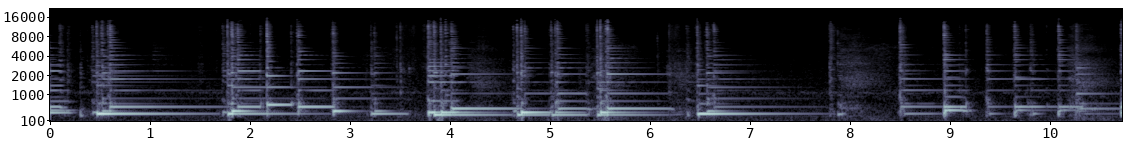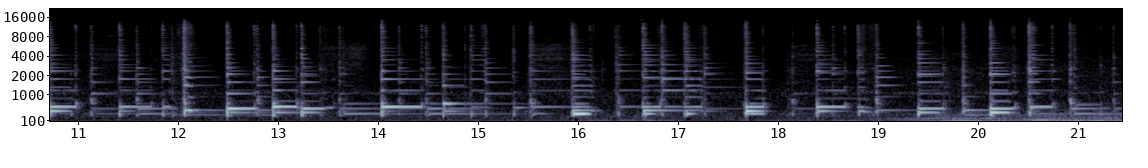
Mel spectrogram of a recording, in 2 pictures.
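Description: Snail rosewood soprano ukulele being fingerpicked: for the first several seconds single notes and chords ring out one after another, then from about eight seconds in it turns to a quicker run of picked notes, several a second.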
